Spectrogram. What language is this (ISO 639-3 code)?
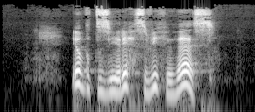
kab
